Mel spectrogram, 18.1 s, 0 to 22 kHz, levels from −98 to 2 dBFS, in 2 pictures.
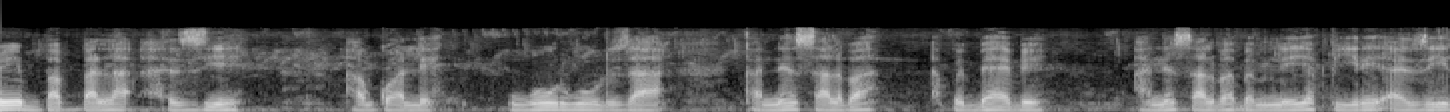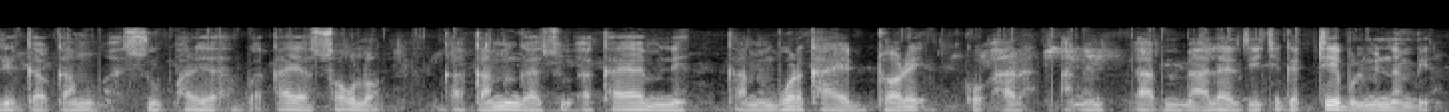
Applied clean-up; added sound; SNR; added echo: neural separator model SepFormer DNS4.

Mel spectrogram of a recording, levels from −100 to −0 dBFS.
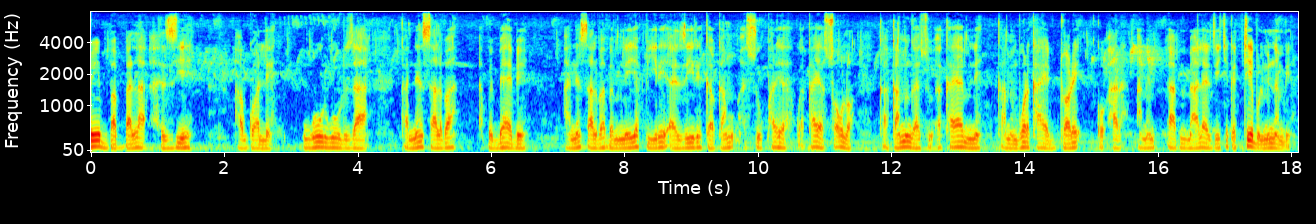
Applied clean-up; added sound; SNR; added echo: none; none; none; none.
